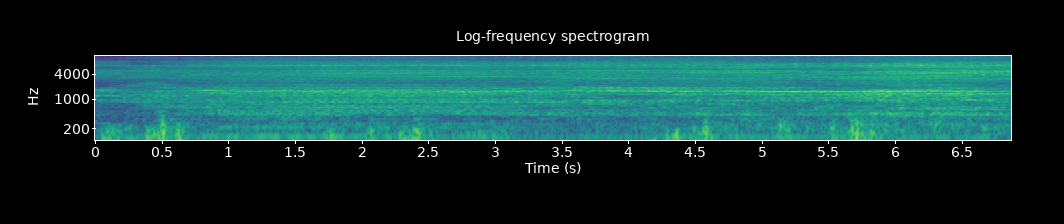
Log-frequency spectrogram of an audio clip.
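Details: Nissan Tiida 1.6 manual, idling: steady high whine from the clutch release bearing; fixed by replacing the clutch kit (Valeo).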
